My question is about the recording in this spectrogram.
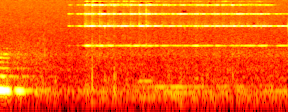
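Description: Altar bell struck once about a second in, its clear high ring slowly fading: the bell rung at the elevation of the host during the consecration.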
